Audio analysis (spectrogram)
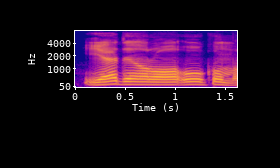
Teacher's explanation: را کو موٹا کریں گے، را کو زبر ہے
